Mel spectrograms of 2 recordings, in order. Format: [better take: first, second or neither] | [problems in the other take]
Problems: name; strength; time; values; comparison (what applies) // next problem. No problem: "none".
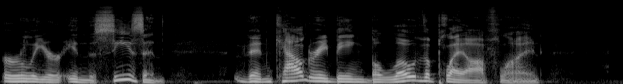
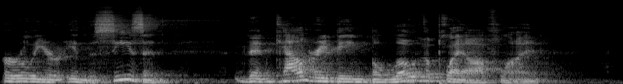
first | room echo; slight; dies away in 1 s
